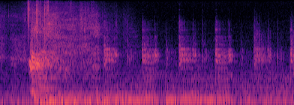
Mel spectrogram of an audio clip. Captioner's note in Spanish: Exclamaciones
